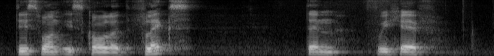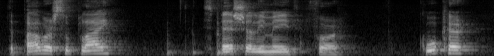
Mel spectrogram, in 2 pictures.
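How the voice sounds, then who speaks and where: A man with a non-native accent and a fairly high pitch speaks very slowly, with ordinary pitch variation and long, frequent pauses. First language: not English. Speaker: plumber. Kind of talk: tutorial. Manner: halting.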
